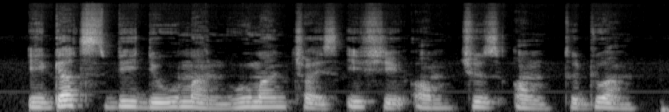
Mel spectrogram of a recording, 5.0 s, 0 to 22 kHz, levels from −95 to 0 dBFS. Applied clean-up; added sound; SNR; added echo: none; none; none; none.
